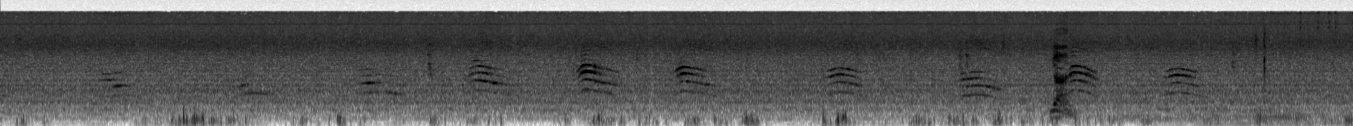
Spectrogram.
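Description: A cat meowing repeatedly, about ten short high calls that each rise and fall in pitch, roughly one every second or two, with soft knocks underneath.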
